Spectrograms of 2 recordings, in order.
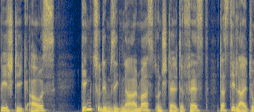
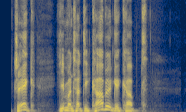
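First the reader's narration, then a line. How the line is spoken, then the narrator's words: Called out. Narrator (German): rief er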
